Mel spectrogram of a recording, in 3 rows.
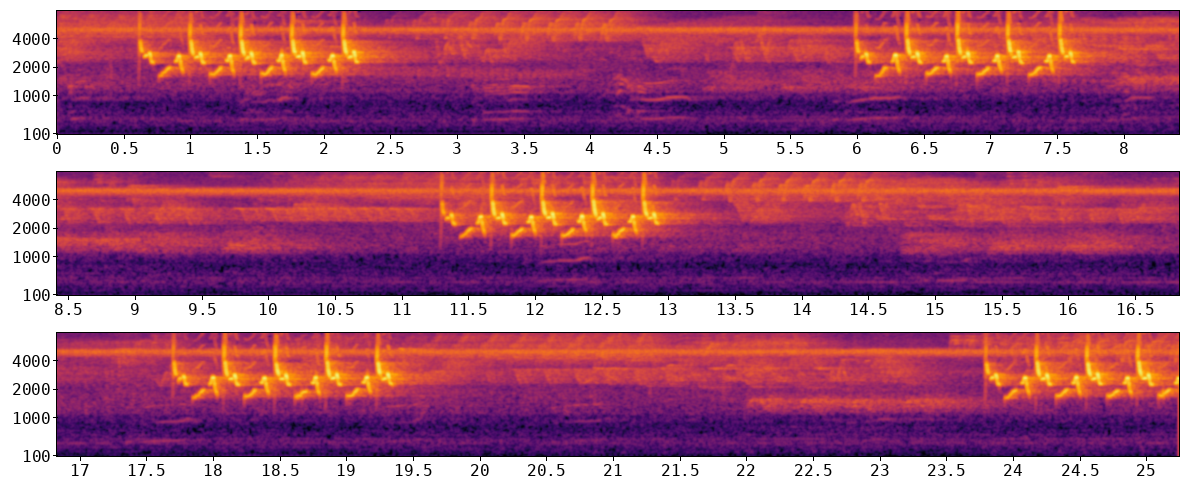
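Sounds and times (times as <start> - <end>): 
Carolina wren: 0.0 - 25.2.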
